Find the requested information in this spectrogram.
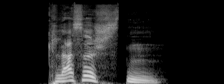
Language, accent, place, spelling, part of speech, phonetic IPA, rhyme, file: German, Germany, Berlin, klassischsten, adjective, [ˈklasɪʃstn̩], -asɪʃstn̩, De-klassischsten.ogg
- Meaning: 1. superlative degree of klassisch 2. inflection of klassisch: strong genitive masculine/neuter singular superlative degree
